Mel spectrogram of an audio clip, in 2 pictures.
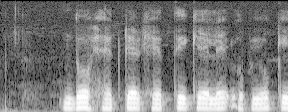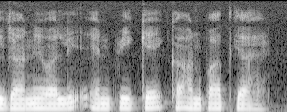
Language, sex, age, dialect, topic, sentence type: Hindi, male, 18-24, Awadhi Bundeli, agriculture, question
